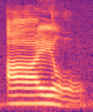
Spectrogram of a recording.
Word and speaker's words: aisle: aisle two aisles the there are a lot of letters in this word but it just sounds like almost like I l i l just like those two letters but you say them quickly and put them together I'll I'll okay so that's called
